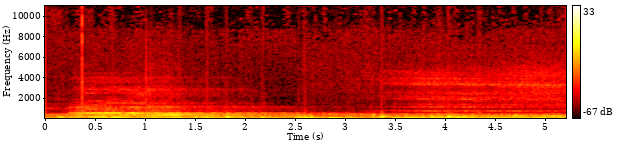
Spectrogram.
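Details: Humpback whale heard underwater with low droning moans and short grunting pulses. A thin, sustained higher tone rises near the end above constant deep background rumble.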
